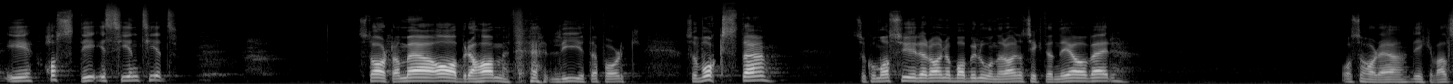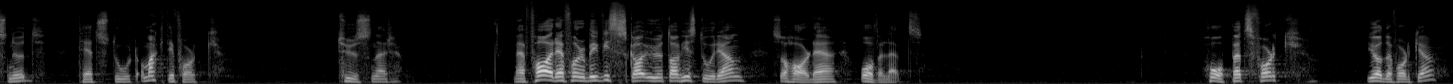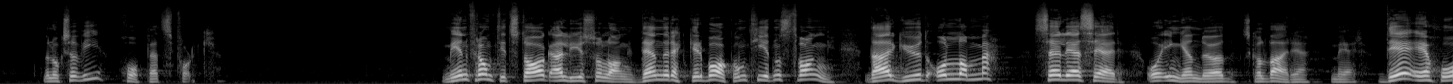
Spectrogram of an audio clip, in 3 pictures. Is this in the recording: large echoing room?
yes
